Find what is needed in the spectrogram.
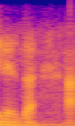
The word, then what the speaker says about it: Reza: সেটা হচ্ছে আমার আইডি ফেসবুকে আছে রাগবি রেজা, রাইট? – আমি বানানটা বলে দিচ্ছি আবার, RADBI D4 ঢাকা, RADBI রাগবি, REZA রাগবি রেজা।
